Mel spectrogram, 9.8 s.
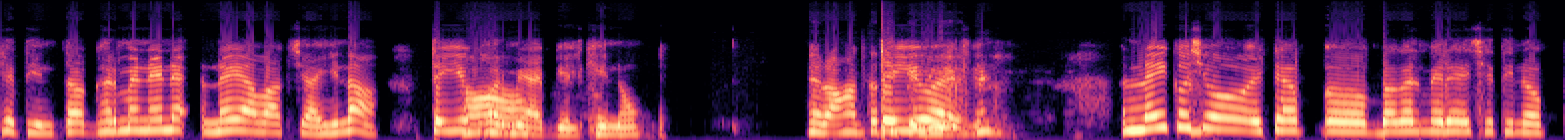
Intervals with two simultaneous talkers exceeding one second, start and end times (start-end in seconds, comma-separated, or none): none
